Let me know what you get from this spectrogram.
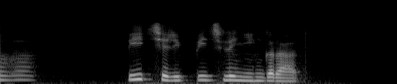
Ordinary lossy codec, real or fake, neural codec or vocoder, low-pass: MP3, 64 kbps; fake; codec, 16 kHz, about 1 kbps, DyCAST, with the encoder's durations; 7.2 kHz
